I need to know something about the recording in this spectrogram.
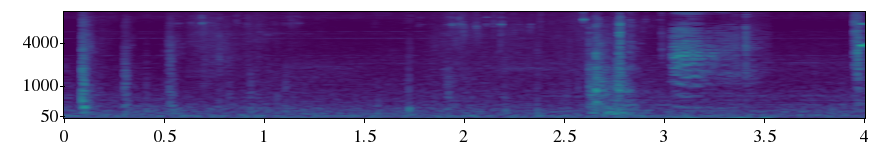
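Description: A wooden cabinet door creaks open.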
